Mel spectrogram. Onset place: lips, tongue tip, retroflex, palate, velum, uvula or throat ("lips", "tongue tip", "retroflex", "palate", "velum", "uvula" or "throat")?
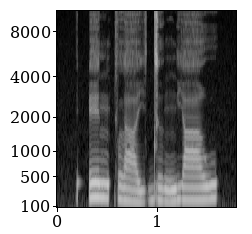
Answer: throat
